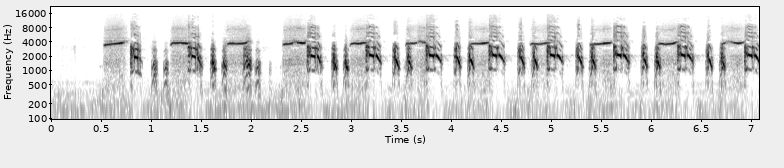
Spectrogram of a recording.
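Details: Female black francolin in a rapid series of grating calls: a sustained high note dropping into buzzy descending notes, phrases repeated about once every 0.6 seconds for several seconds, otherwise quiet.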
